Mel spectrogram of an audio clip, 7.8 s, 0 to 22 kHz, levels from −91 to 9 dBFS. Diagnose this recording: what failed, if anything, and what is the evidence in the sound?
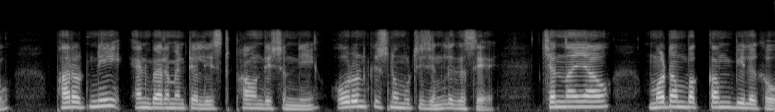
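Nothing stood out on listening: the speech comes across as ordinary AMR wideband (HD Voice) audio, with no content above about 7.3 kHz, and no failure can be heard at any stage.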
